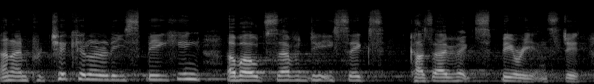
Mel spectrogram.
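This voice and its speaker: In a Cork accent, the speaker goes at a fairly slow pace. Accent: Cork Irish. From Ireland, Cork. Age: 70s. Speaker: party member delegate. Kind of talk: conference speech.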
